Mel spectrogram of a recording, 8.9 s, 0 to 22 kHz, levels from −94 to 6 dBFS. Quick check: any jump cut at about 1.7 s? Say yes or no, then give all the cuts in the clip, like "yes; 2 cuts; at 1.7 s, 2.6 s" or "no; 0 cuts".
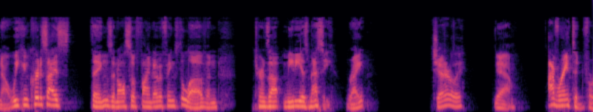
no; 0 cuts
